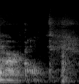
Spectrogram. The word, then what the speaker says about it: Merkel: that somewhere it's angela merkel pronounced somewhat apparent appropriately perhaps like urkel as in steve urkel so it's angela merkel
